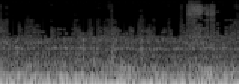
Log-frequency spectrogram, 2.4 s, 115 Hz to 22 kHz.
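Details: 1993 Lexus SC400 4.0 V8, 105,000 miles: steady low rumble with even beat, no misses or knocks; normal idle.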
